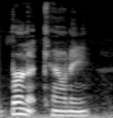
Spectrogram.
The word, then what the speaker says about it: Burnett: marathon but pronounced marathon, just like I live in Burnett County, which if you were looking at it is Burnett, but not here in Texas. It's Burnett County.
